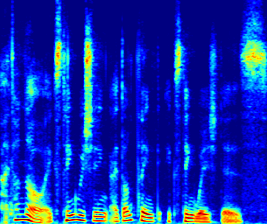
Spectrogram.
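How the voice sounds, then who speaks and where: Speaking at a fairly slow pace, a man carries a German accent. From Germany. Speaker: gaming streamer. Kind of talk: live stream chat. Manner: halting, many fillers.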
